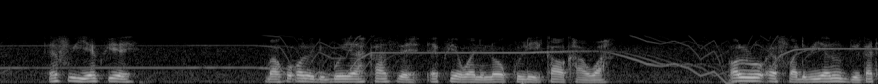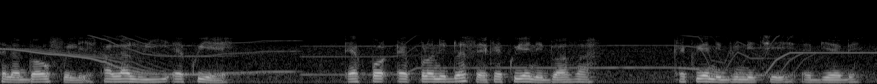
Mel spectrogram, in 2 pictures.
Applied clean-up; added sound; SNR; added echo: none; Musical instrument; 17 dB; none.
